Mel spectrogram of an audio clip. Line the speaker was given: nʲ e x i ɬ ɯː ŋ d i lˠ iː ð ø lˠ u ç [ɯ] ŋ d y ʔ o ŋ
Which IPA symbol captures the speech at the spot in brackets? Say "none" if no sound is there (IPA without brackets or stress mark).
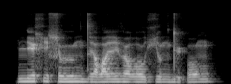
ɯ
